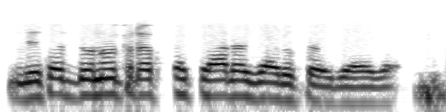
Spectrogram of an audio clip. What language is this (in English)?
Urdu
